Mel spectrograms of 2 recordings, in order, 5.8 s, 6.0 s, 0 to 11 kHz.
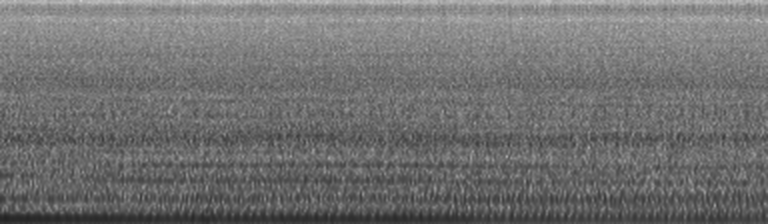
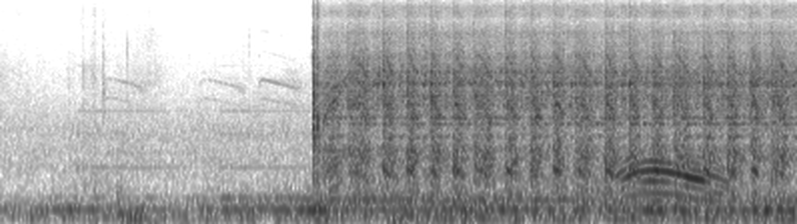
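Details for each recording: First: Ford Focus bought cheap, running after holding a broken pigtail wire by hand, exhaust broken: steady, even idle with a constant low drone and no misfire or stumble; normal idle. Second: Ford Focus with about 180 (units not given) and two and a half working cylinders: the starter spins the engine at about three even beats a second without firing; no spark, traced to a broken wire feeding the ignition coil.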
